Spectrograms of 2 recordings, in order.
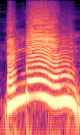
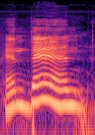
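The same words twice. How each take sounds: First: High, very loud burst; louder repeat. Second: Said in the usual way. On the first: Real, not acted. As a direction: blast it into the mic.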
